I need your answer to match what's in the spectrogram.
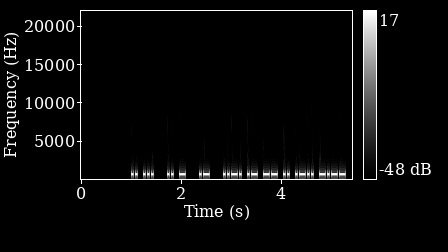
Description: Morse code, heard as a keyed tone, about 30 wpm, 700 Hz. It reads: IS IT A FAMILY
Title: Sentences from Top 1000 Words - Review Part 4 - 30wpm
